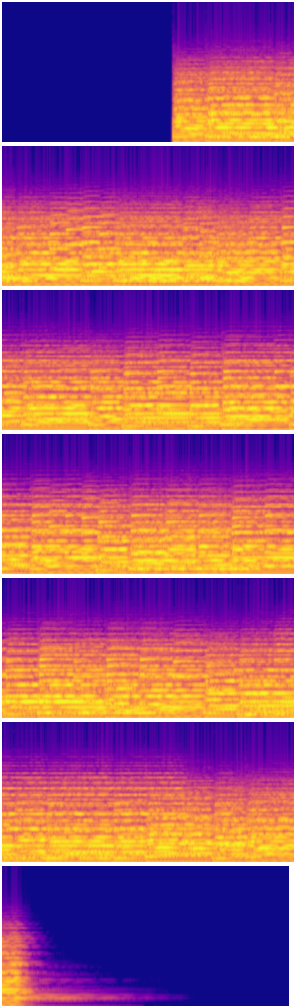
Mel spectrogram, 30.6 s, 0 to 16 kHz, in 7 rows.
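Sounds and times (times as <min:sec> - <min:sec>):
hymn: 0:02.6 - 0:26.7.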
